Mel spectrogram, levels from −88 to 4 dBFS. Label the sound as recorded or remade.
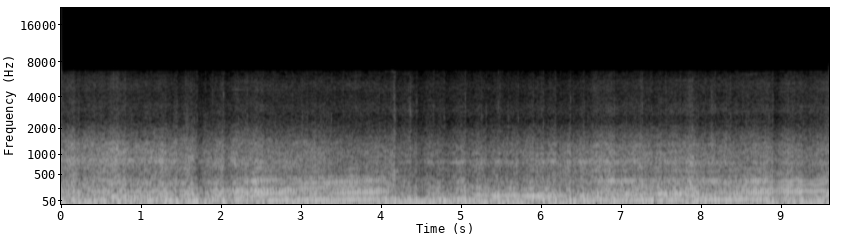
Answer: recorded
